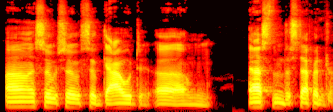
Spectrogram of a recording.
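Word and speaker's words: Gawd: And it seems to be effectively led by Gaud. Or I'm going to pronounce it Gaud, because it's G-A-W-D.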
